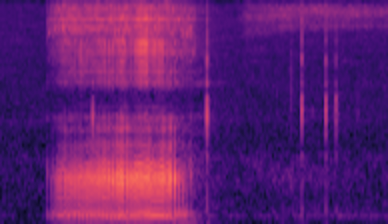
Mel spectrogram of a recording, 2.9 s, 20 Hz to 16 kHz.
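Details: Pomeranian recorded on 8 November 2015 gives one drawn-out, vibrating snore of just over a second, followed by a few small clicks and quiet indoor background.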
